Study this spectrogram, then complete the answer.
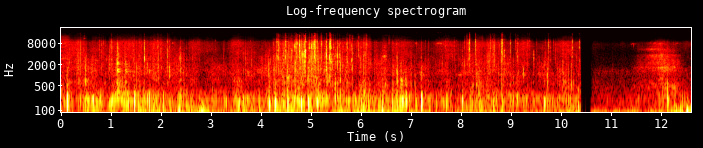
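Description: Horses walk on a forest floor while logging in the woods, their hooves producing soft, irregular clip-clopping thuds nearby, with rustling and a brief pause near the end.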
